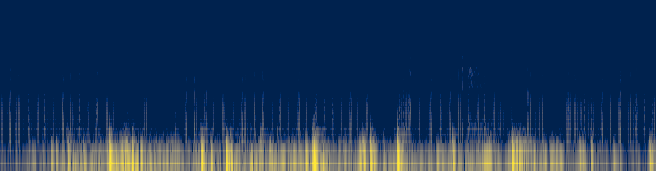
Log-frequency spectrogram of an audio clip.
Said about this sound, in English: That little bit of static is bothering me. I have to get another microphone.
